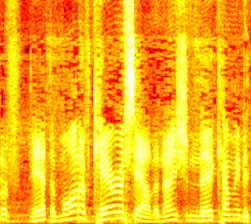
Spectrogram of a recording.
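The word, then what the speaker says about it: Curaçao: That actually is pronounced Kerous, but it is.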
